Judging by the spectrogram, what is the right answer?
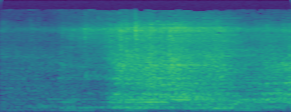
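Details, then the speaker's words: Vaillant Turbomax Pro combi boiler, no hot water with kitchen hot tap running, hot-water symbol flashing; after reset a quiet hum swells into harsh rushing roar with bubbling as it overheats, pipework blistering hot; blocked plate heat exchanger. "no but that didn't sound good did it sound like that boiler overheated"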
